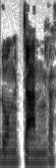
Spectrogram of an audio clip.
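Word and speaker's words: ดวงจันทร์: นั้น ด้วย นะ ครับ จาก ตัว อย่าง เช่น ดวง จันทร์ นะ ครับ ก็ จะ มี ตัว ท. ทหาร กับ รอ เรือ แล้ว ก็ มี สำนัก คาด ใช่ ไหม ครับ ฉะนั้น คำ นี้ ออก เสียง ดวง จันทร์ ออก เสียง เป็น ตัว สะกด เอา หนู นะ ครับ ส่วน ทอ ทะ หาน รอ เรือ นั้น จะ ไม่ ออก เสียง นะ ครับ มา ดู ต่อ ไป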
